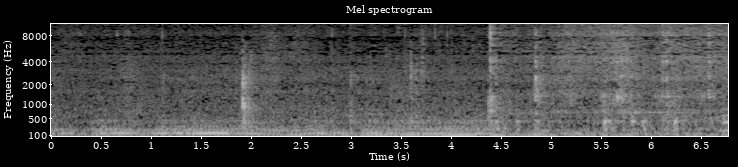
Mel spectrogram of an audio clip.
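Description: Spices such as turmeric, salt, black chili powder and garam masala being stir-fried in a pan for khichdi, a soft continuous sizzle broken by a few sharp clinks and scrapes of a spoon against the pan.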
